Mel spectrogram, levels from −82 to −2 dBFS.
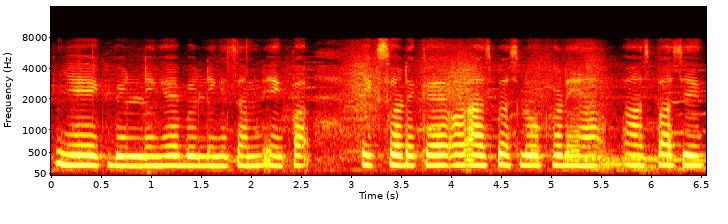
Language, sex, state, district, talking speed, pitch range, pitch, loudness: Hindi, female, Chandigarh, Chandigarh, 200 wpm, 210-220 Hz, 215 Hz, -14 LUFS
